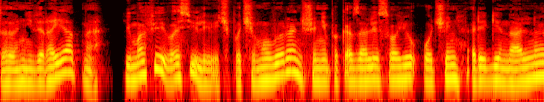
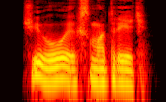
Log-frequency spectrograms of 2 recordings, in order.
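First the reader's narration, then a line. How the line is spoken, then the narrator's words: Gloomy. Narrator (Russian): мрачно произнес Крепыш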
